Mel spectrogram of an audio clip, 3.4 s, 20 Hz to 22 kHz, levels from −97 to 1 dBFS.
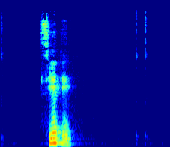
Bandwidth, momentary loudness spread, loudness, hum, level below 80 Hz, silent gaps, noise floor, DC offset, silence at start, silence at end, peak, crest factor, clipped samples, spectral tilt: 16 kHz; 25 LU; -30 LUFS; none; -72 dBFS; none; under -90 dBFS; under 0.1%; 0.85 s; 2 s; -12 dBFS; 24 dB; under 0.1%; -5.5 dB/octave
